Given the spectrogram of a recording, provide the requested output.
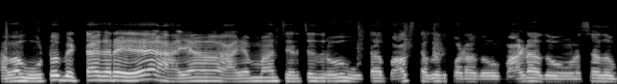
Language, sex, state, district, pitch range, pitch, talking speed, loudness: Kannada, male, Karnataka, Gulbarga, 140-165 Hz, 150 Hz, 125 wpm, -17 LUFS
